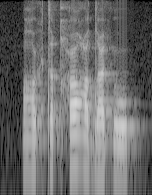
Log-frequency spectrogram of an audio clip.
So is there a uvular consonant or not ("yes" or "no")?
yes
